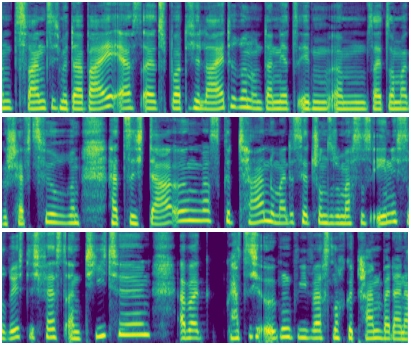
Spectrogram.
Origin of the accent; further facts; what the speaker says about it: Berlin, Germany; Also ich komme auch aus der Gegend, also Randgebiet Berlin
